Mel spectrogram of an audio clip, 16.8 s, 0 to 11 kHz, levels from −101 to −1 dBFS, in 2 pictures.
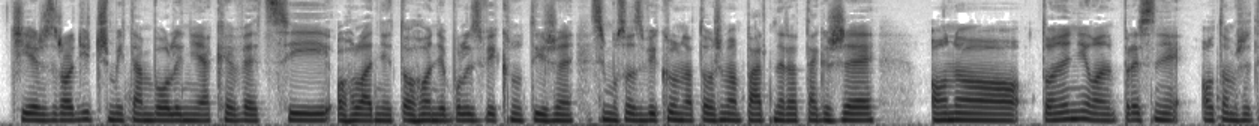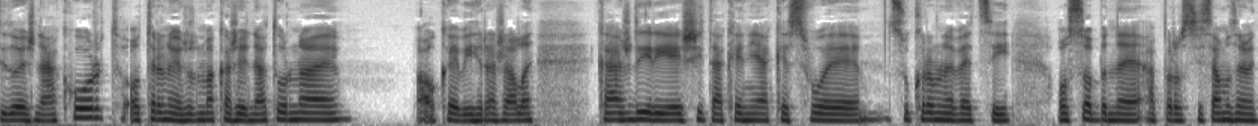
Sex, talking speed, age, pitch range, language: female, 190 wpm, 30-49, 165-180 Hz, Slovak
